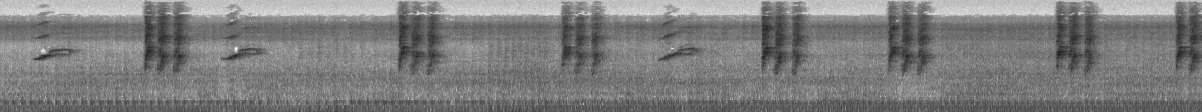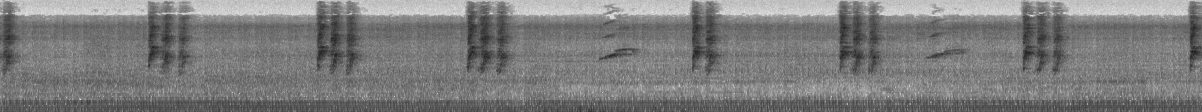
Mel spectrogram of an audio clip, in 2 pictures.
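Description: Short, high bird calls repeating evenly about every one and a half to two seconds, with an occasional brief rising chirp between them, over a steady low rumble.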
